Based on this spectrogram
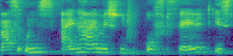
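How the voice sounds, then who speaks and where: The speech comes at a fairly slow pace, somewhat breathy, with ordinary pitch variation. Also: woman. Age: old. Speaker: professor emerita of sports pedagogy. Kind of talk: interview.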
